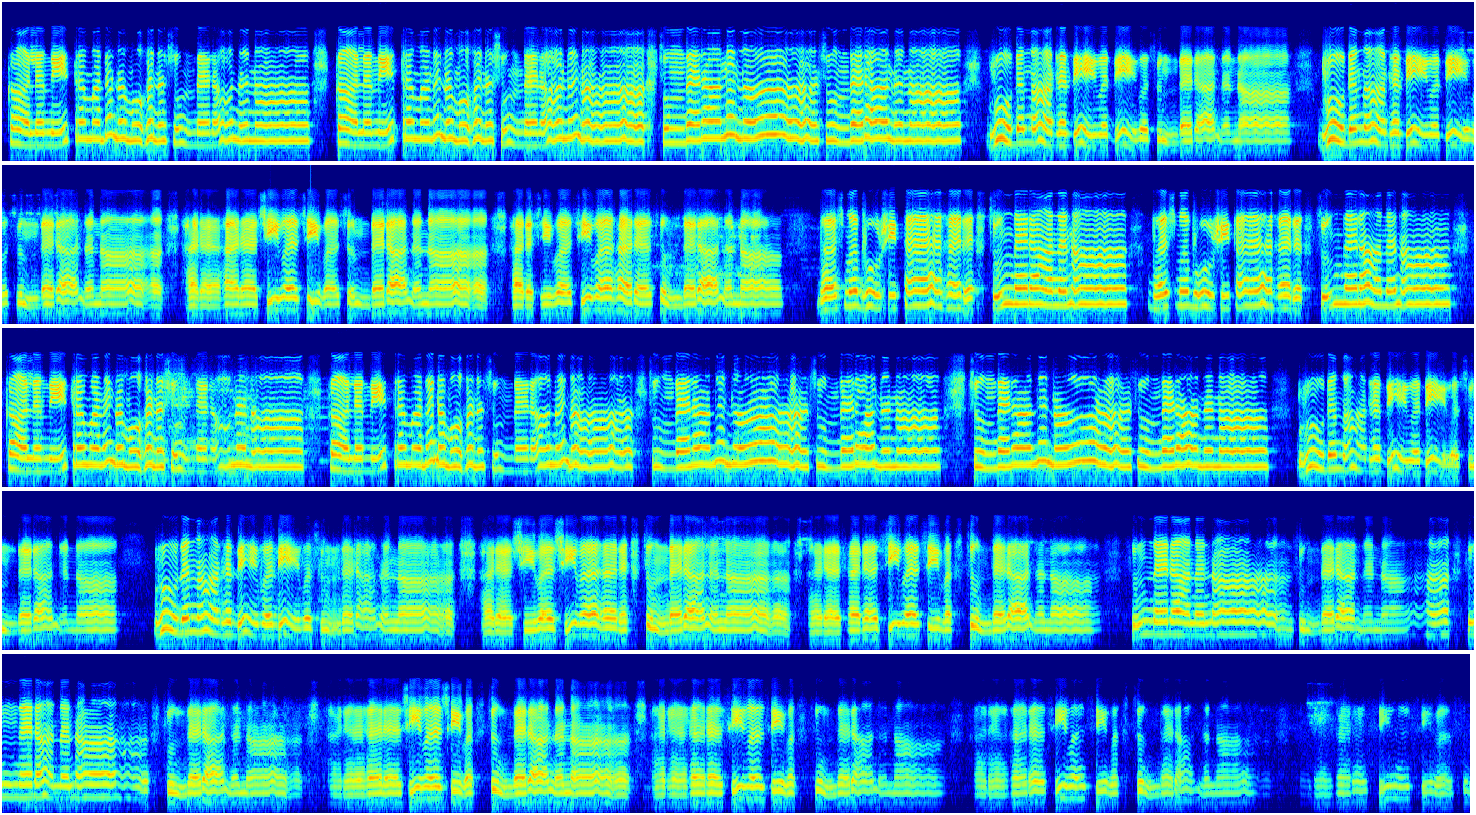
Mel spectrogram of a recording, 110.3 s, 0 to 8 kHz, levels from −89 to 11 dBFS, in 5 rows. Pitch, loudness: 200 Hz, -17 LUFS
